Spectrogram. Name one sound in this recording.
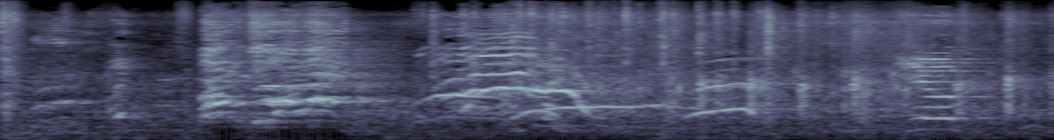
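A group of young people shout together in unison.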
